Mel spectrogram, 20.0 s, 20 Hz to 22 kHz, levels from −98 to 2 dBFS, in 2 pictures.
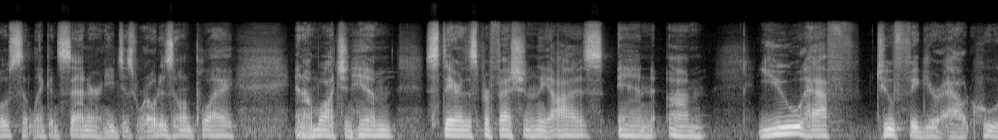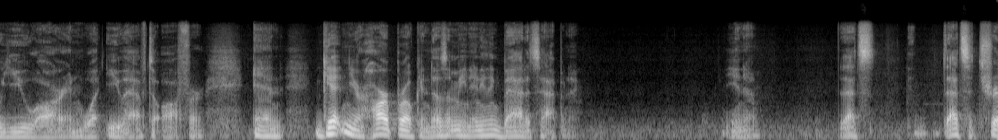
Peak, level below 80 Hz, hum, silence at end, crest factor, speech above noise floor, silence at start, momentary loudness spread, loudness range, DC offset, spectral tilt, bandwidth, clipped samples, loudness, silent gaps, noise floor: -2 dBFS; -50 dBFS; none; 0 s; 22 dB; 31 dB; 0 s; 17 LU; 10 LU; under 0.1%; -4.5 dB/octave; 13 kHz; under 0.1%; -21 LUFS; none; -52 dBFS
